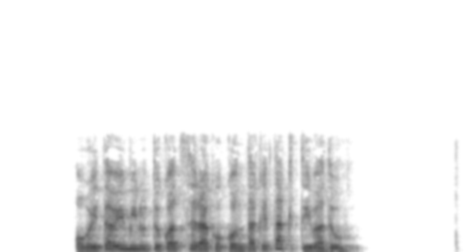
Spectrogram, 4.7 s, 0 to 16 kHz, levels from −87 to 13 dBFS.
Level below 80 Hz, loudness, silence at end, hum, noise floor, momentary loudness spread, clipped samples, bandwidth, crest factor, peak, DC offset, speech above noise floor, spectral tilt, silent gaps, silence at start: -72 dBFS; -21 LUFS; 1.2 s; none; under -90 dBFS; 8 LU; under 0.1%; 7.6 kHz; 20 dB; -2 dBFS; under 0.1%; over 69 dB; -6.5 dB/octave; none; 0.75 s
